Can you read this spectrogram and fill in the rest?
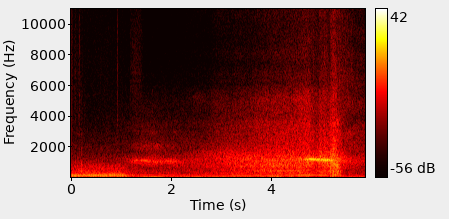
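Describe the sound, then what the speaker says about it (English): A 2021 Kia Optima with a 1.6 turbo engine cruises on the highway in comfort mode. Steady road and cabin rumble runs throughout and swells briefly near the end, as if another vehicle is passing. "Right now we're driving on the highway with Kia Optima on comfort mode"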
